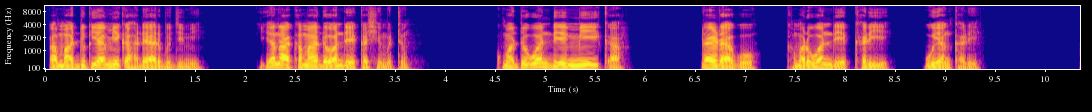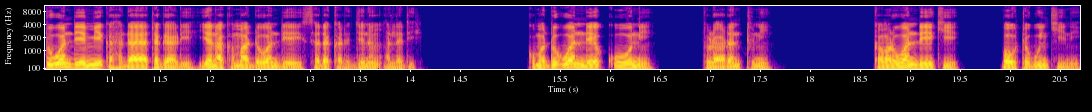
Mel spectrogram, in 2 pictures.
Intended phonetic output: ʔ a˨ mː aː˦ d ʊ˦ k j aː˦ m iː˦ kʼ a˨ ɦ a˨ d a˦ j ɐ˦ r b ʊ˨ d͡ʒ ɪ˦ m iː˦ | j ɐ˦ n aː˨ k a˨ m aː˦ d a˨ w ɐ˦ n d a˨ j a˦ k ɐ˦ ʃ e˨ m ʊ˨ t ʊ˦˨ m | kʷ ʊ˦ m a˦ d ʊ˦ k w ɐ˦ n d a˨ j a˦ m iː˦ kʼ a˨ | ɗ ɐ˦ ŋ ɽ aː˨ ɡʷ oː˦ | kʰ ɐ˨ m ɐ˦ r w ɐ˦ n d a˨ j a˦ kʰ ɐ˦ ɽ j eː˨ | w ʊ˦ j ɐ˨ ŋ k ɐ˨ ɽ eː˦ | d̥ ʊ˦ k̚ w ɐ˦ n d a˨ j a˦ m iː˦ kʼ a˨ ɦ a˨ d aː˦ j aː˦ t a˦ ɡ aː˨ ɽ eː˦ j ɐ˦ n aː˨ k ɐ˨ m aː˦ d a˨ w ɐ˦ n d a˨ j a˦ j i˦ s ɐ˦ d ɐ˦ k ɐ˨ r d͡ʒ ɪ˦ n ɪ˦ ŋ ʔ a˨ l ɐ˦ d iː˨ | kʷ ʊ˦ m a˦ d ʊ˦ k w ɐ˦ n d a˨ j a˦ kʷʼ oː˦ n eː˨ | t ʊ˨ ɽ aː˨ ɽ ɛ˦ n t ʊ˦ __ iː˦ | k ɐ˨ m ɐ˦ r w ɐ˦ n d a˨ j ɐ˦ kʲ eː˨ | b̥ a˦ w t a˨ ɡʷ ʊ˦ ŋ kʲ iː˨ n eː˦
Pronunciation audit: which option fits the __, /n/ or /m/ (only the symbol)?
n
